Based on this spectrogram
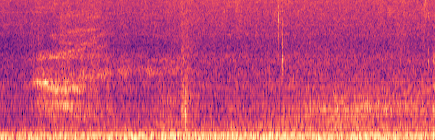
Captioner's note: Helden sighs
